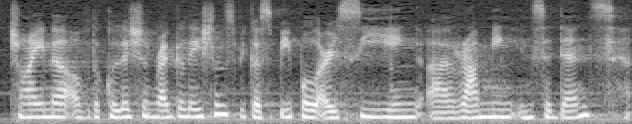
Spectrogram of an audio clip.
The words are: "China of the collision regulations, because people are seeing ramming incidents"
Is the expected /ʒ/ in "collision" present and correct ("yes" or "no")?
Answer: no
